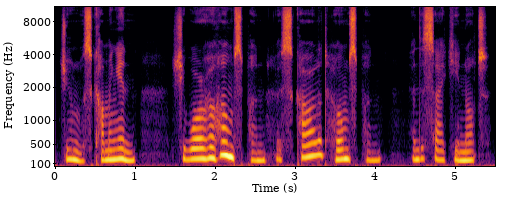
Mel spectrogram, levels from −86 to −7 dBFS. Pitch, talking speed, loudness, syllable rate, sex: 200 Hz, 155 wpm, -17 LUFS, 4.9 syllables/s, female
